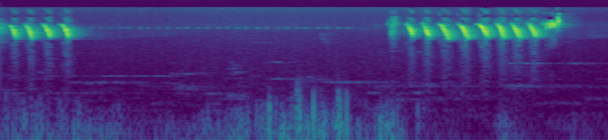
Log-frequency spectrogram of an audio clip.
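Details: Bananaquit nesting in mandacaru cactus, northeastern Brazil: a short burst of four high sibilant notes, a pause filled with low rumbling noise, then a longer run of about ten rapid thin notes rising at the end.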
